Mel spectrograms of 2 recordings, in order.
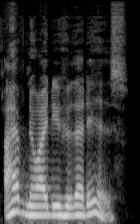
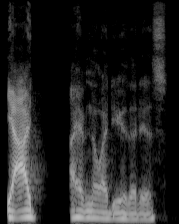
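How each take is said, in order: First: Said in the usual way. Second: Low, quick, softer throwaway mutter; muttered aside. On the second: Real, not acted. Streamer muttering to himself after reading a chat message. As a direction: mumble it under your breath, half to yourself.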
